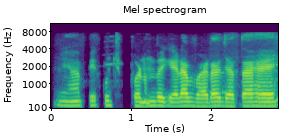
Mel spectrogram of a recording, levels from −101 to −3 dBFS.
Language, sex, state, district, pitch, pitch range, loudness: Hindi, male, Bihar, Muzaffarpur, 155 Hz, 150-165 Hz, -17 LUFS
